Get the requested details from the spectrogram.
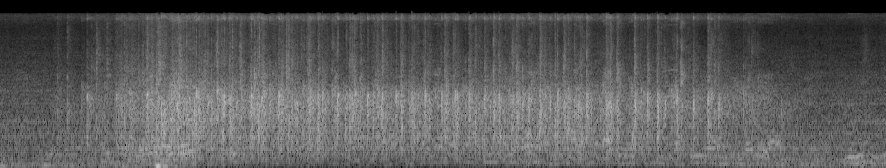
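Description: A seated audience applauds outdoors.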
